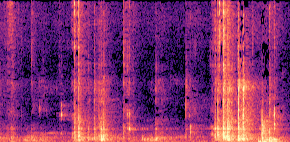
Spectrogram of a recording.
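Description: A person chewing food close to the microphone, with a series of short crunchy bites; the loudest few come close together near the end.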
